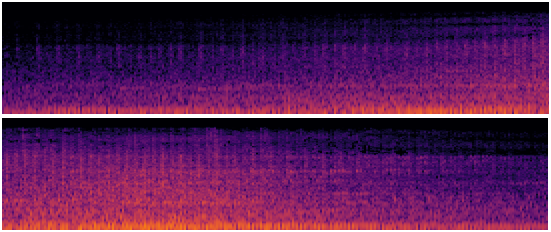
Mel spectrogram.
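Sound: bus engine running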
